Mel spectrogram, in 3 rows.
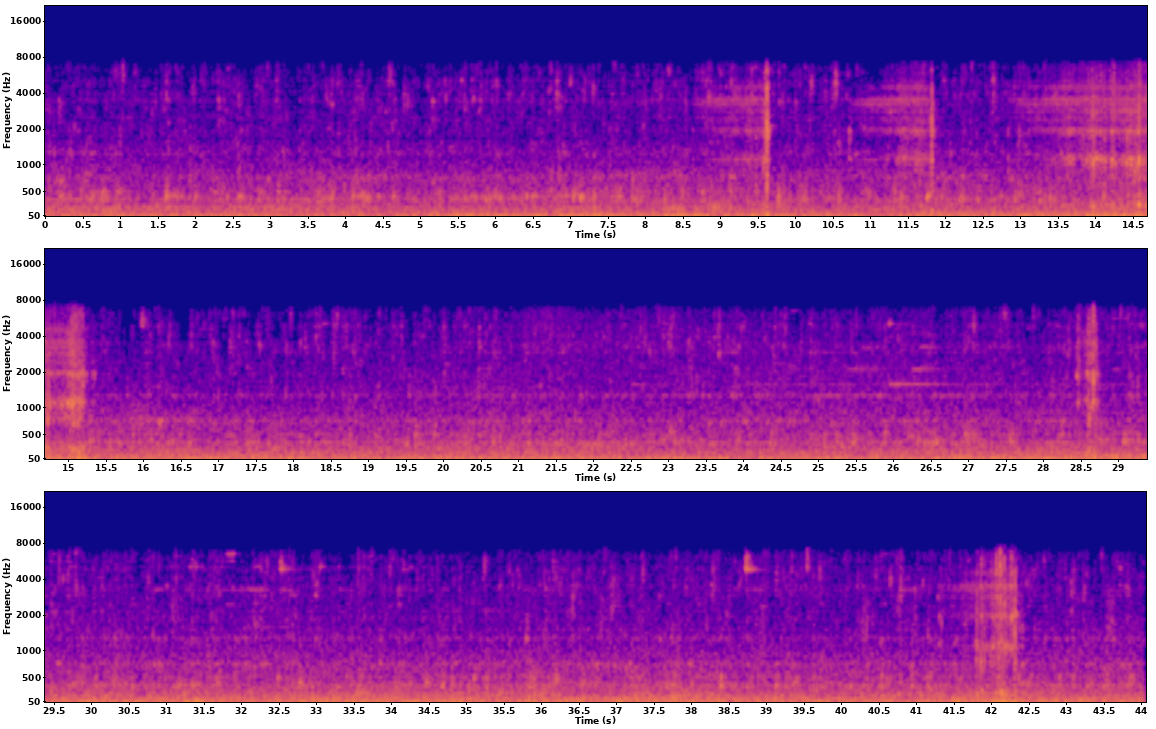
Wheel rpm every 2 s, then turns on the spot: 0, 0, 0, 0, 20, 0, 10, 10, 0, 0, 0, 0, 0, 0, 0, 0, 0, 0, 0, 0, 0, 0.
14-16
